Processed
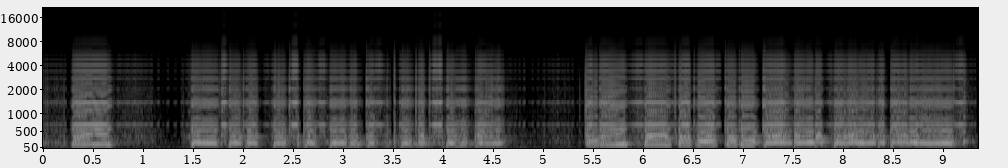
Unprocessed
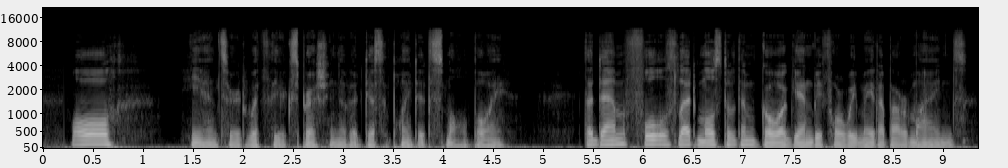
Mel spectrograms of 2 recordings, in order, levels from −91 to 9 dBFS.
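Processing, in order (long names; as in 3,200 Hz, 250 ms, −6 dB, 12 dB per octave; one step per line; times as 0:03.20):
samples sorted by size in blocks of 64 samples
downward compressor 16 to 1, threshold −38 dBFS, peak gain reduction 18.5 dB
high-frequency loss of the air 230 metres
brickwall limiter −37.5 dBFS, peak gain reduction 10 dB
high-pass filter 180 Hz 12 dB per octave
parametric band 690 Hz −10 dB 0.74 octaves
mains-hum notches 50/100/150/200/250/300/350 Hz
comb filter 5.6 ms, depth 81%
level +12 dB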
